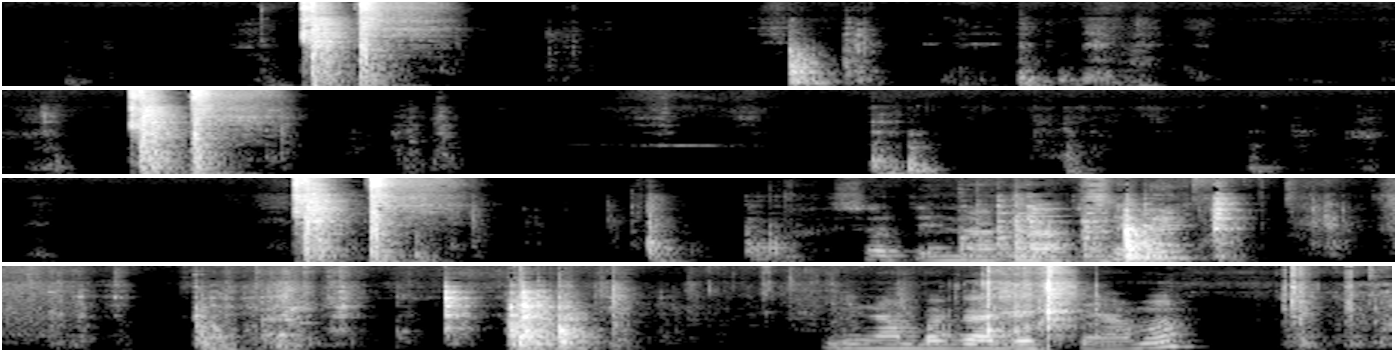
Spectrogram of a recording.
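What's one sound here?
A pneumatic nail gun fires with sharp, loud bangs now and then.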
